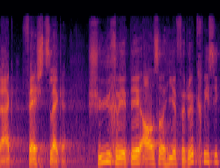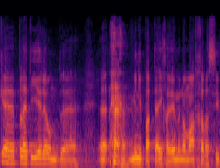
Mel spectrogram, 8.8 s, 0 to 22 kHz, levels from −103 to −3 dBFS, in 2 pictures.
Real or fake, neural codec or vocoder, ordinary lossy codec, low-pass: fake; vocoder, 44.1 kHz, 128 mel bands every 512 samples, BigVGAN v2; none; 14.4 kHz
